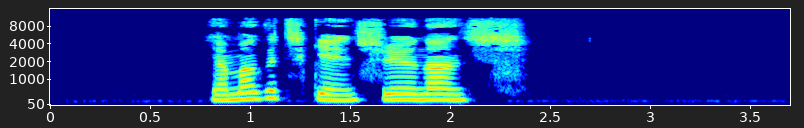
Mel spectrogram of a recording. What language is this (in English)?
Japanese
